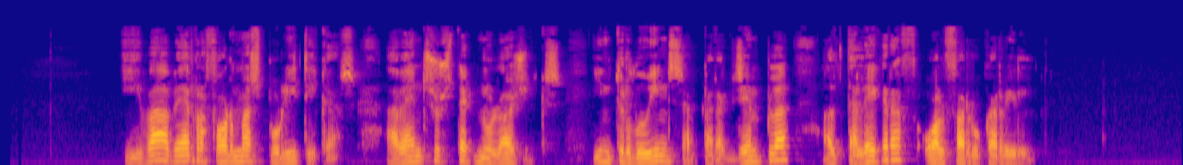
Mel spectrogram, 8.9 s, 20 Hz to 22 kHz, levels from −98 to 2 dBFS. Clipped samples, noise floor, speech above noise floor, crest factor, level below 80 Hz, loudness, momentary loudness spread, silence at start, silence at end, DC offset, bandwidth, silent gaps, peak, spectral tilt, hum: under 0.1%; -74 dBFS; 53 dB; 22 dB; -58 dBFS; -22 LUFS; 11 LU; 0.95 s; 1.15 s; under 0.1%; 11.5 kHz; none; -2 dBFS; -5.5 dB/octave; none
